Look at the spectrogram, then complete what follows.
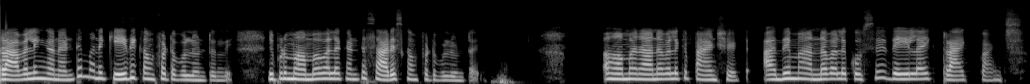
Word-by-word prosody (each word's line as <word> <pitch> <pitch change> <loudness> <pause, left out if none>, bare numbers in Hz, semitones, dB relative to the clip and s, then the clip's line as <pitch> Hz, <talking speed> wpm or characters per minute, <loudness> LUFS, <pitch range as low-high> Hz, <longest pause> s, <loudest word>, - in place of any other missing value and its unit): Travelling 240 +4 +5
అనంటే 220 - -2
మనకేది 265 -1 +3
comfortable 235 -4 -2
ఉంటుంది. 190 0 -9 0.4
ఇప్పుడు 265 +1 +1
మా 245 - +5
అమ్మ 245 +2 +2
వాళ్ళ 260 0 +3
కంటే 245 +4 -2
సారీస్ 230 +1 +3
కంఫర్టబుల్ 215 -3 -6
ఉంటాయి. 175 - -13 1.3
ఆ! - - +3 0.2
మా 255 - +3
నాన్న 235 +1 +3
వాళ్ళకి 260 +3 -2
పాంట్ 215 -2 -1
షర్ట్. 195 -2 -8 0.3
అదే 240 +4 +3
మా 265 - 0
అన్న 235 +1 0
వాళ్ళకొస్తే 255 +2 -3 0.2
దే 245 - +4 0.2
లైక్ 255 +1 -3
ట్రాక్ 205 -1 -2
పాంట్స్, 200 0 -13
235 Hz, 155 wpm, -18 LUFS, 215-255 Hz, 1.3 s, Travelling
